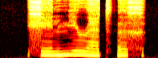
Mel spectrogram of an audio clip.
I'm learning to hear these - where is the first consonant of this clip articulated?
velum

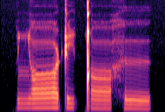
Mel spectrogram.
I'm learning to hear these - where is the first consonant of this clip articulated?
palate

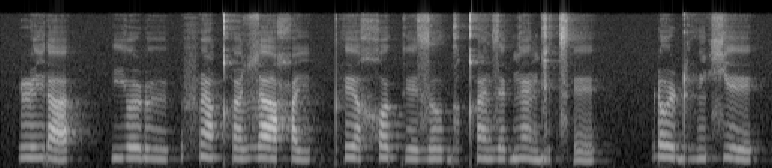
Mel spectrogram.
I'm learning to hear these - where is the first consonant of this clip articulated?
retroflex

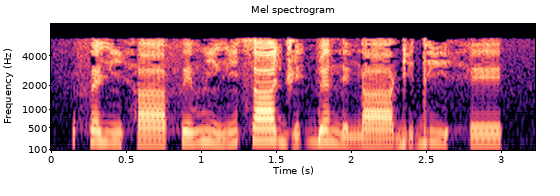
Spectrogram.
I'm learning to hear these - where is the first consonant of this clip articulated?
lips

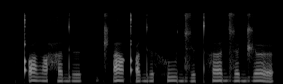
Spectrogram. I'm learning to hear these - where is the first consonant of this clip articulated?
uvula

